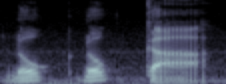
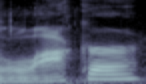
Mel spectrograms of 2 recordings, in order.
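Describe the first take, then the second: First: It is said with a Japanese pronunciation. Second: It is said with an English pronunciation. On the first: The speaker calls it right. "It's not laka, loka" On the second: The speaker calls it wrong. "I want to say locker"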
